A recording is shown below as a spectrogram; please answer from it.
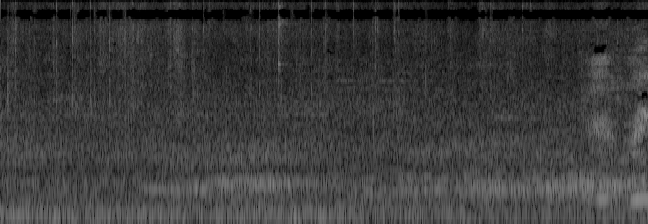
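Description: Steady low rumble of background noise, with a faint hum joining it a couple of seconds in.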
